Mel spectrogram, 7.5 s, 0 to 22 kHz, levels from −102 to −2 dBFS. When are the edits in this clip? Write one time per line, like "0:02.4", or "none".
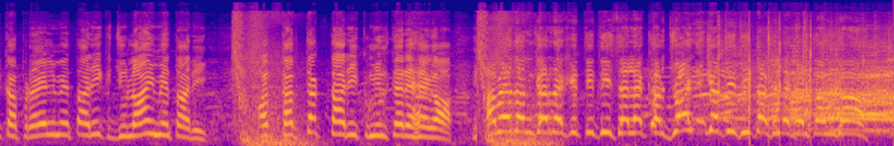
0:03.9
